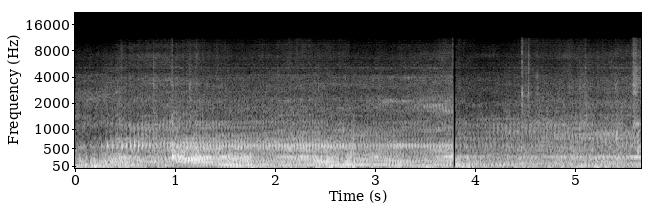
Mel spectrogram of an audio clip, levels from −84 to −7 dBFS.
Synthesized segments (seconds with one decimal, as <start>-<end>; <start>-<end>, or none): 0.0-5.7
